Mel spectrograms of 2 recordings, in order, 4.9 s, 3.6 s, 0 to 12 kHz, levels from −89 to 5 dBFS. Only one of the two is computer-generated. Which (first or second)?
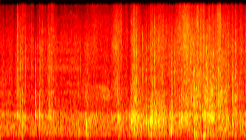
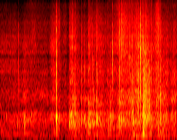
second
